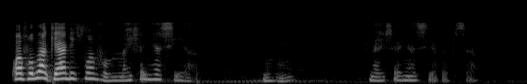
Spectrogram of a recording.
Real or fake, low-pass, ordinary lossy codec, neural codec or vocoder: real; 7.2 kHz; none; none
